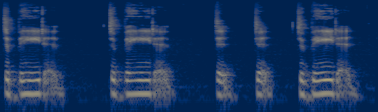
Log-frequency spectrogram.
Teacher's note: when i add the past tensed ed ending on that word that final t becomes a flap t and it sounds like debated did debated congress debated for hours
